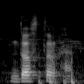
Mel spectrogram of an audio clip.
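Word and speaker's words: دسترخوان: মালিক সরদার বা জনাব খান খান মানে কি দস্তরখান খান মানে কি দস্তরখান এখানে ওয়াও কিন্তু উচ্চারণ হয় নাই সবগুলোতে খেয়াল করবেন যে যেকোন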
